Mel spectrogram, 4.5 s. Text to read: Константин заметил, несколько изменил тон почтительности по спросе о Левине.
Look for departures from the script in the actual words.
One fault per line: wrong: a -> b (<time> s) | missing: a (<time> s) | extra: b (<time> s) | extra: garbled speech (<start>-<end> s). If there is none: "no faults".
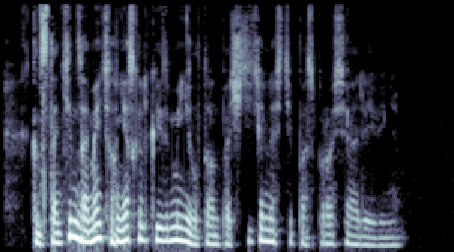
no faults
